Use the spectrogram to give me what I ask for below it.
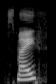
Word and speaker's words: Smythe: Smythe. That's what it's like. It's pronounced. It's like in Peter Pan.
